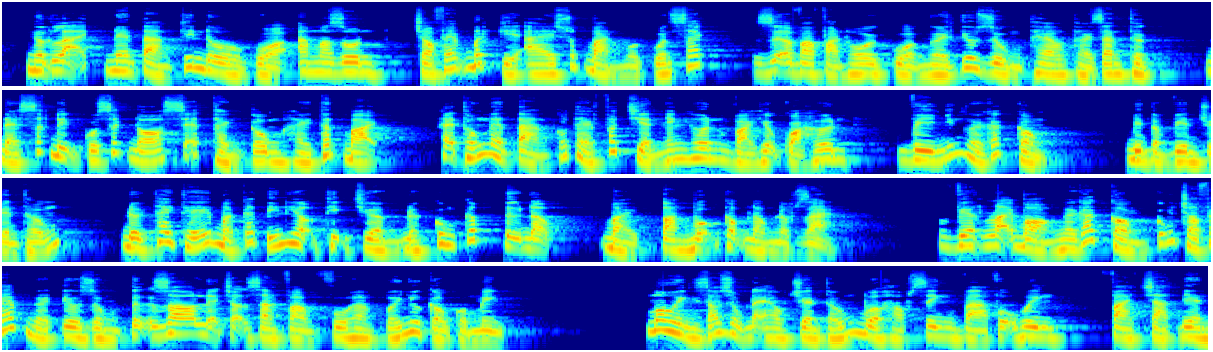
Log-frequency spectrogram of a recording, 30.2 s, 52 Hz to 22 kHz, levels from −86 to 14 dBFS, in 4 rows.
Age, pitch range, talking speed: 20-39, 125-180 Hz, 255 wpm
